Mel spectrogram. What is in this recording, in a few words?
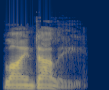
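"blind-alley", British English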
